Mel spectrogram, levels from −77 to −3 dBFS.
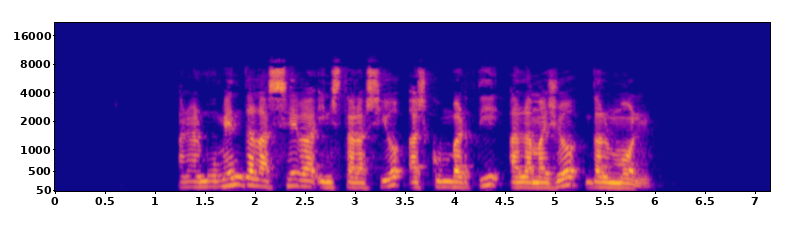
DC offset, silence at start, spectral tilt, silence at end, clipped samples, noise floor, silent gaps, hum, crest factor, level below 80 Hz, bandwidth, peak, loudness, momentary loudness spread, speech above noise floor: under 0.1%; 1.25 s; -3.5 dB/octave; 1.25 s; under 0.1%; -84 dBFS; none; none; 20 dB; -66 dBFS; 9.4 kHz; -2 dBFS; -20 LUFS; 10 LU; 64 dB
